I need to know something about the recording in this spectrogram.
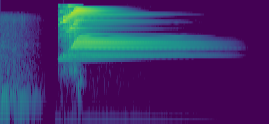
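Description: A single bright chime about a second in, a cluster of high ringing tones that fade away over about two seconds.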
